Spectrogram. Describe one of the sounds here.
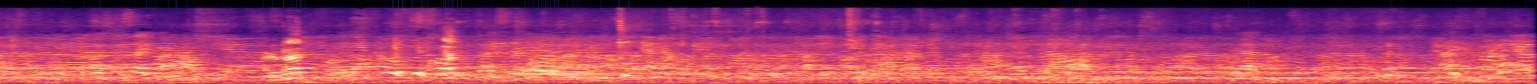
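A crowd of people chatters in the background of a large room.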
